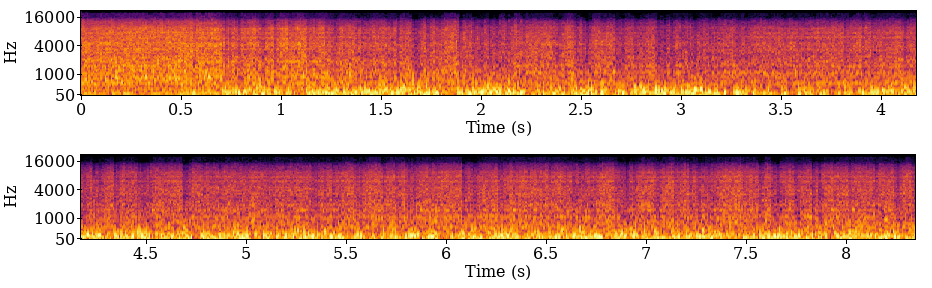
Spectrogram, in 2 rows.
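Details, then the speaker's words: 1976 Ford F-250 390 V8 after Holley 6947 carburetor rebuild and fuel pump replacement, idle mixture screws adjusted for highest vacuum: deep steady burble with even rhythm, no misfire, knock or tick; healthy, settled idle. "so we're gonna go check our other side and as you can hear this 390 is coming along perfectly"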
